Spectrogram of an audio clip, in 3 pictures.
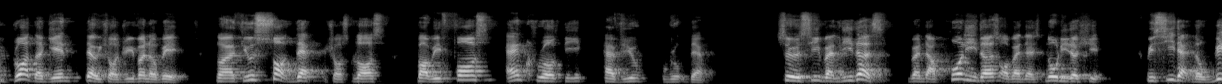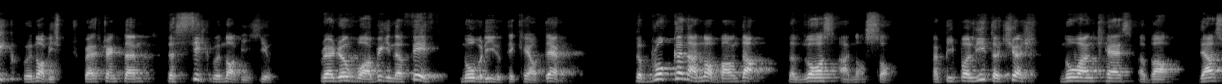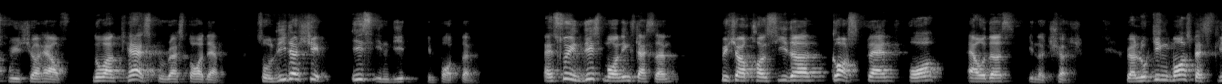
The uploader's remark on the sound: Leadership of Elders [Recorded Live/Sermon]. Weekly livestream of our worship services.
